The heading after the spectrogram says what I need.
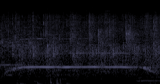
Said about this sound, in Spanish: Un aplauso más fuerte para Dios.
